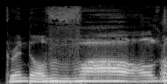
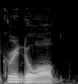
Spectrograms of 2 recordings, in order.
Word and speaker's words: Grindelwald: I heard all the other people say Grindelwald, and then I heard Dumbledore be like, Grindelwald. – Only the muggles pronounce it Grindelwald. You, if you're a true magic person, you say it with a V.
